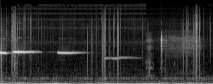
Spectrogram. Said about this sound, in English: Little whistle.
